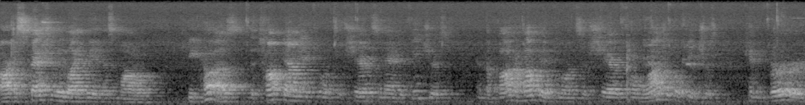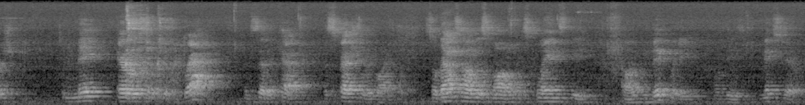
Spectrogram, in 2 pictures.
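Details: Adult male lecturer; typical speech.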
